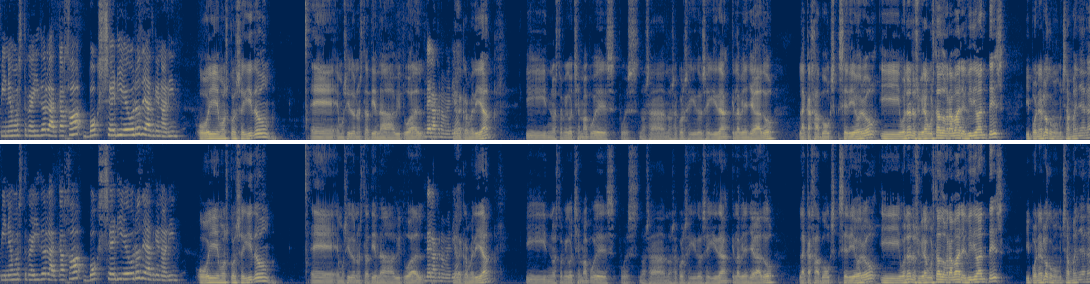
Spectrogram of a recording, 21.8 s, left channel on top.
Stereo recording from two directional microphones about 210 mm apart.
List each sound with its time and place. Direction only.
0.0 s speech: 35° left (ahead or behind)
3.9 s speech: 5° left (ahead or behind)
8.5 s speech: 35° left (ahead or behind)
9.1 s speech: 10° right (ahead or behind)
10.5 s speech: 10° left (ahead or behind)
